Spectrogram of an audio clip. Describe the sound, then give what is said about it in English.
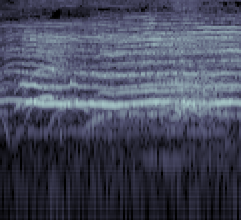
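A group of children, asked to demonstrate shouting during a lesson on a psalm, shouts together in a loud, sustained burst of high-pitched voices, overlapping cries and yells that hold steady for a couple of seconds without any clear words. “So in this verse, the psalm writer is talking about shouting, right? You guys know what shouting is? Can you demonstrate?”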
